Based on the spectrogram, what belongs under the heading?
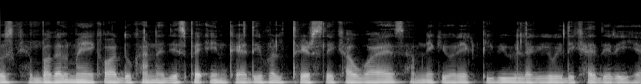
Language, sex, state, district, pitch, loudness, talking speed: Hindi, male, Bihar, Katihar, 95 Hz, -18 LUFS, 235 wpm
